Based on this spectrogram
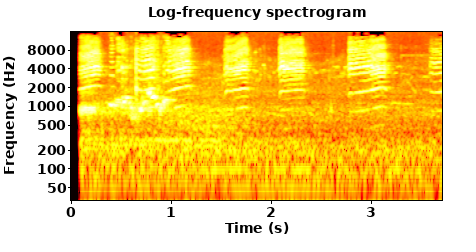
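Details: Young magpie not long out of the nest, being fed by an adult in a safe backyard, giving harsh, raspy begging calls: one long wavering outburst, then three shorter buzzy bursts spaced about half a second apart.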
